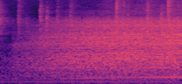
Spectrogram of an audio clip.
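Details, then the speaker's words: Cab heater after resoldering connections and inline fuse, bench-tested on a Ryobi battery in fan mode; quiet start then airy rush and steady hum as blower spins up, fan and light working, repair successful. "it does indeed work, and we can hear the fan going, and the light is on the unit."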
